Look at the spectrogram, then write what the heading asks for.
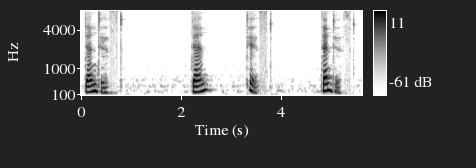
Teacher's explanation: Các bạn lưu ý, từ này có 2 âm tiết, trọng âm rơi vào âm tiết đầu tiên nhé.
